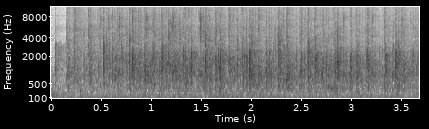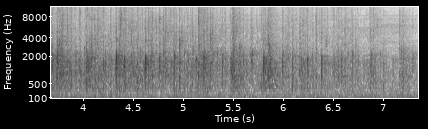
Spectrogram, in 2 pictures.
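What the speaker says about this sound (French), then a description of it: "demander les acclamations en votre honneur" Sustained applause from a large crowd honouring the Congo women's national football team fills the space, dense and steady clapping that holds for several seconds before easing slightly at the end.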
